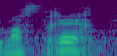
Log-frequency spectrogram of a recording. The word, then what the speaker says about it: Maastricht: Maastricht, with the T at the end.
